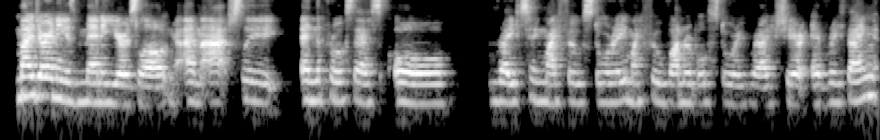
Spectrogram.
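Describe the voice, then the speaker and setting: With a Scottish accent, a woman talks at a medium pitch. Her intonation is monotone and flat. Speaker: women's confidence coach. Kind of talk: casual interview.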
